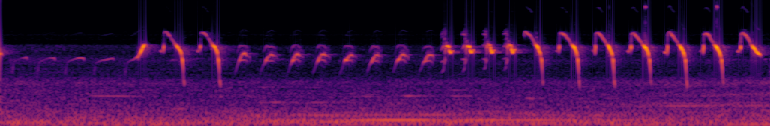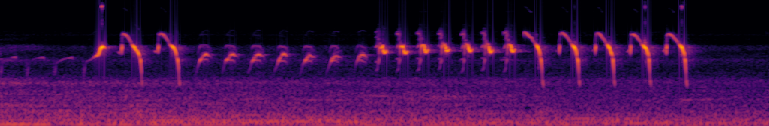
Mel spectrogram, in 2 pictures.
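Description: A white-headed munia sings a fast series of chirps and downward-sweeping whistles.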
